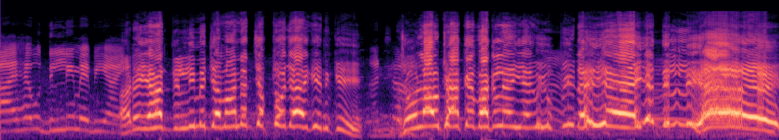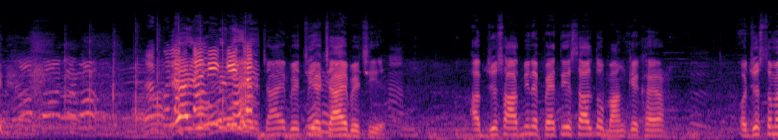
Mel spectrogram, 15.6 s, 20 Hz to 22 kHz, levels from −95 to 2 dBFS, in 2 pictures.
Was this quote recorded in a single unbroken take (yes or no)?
no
